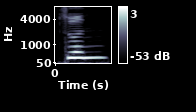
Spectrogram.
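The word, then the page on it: zun: tone 1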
